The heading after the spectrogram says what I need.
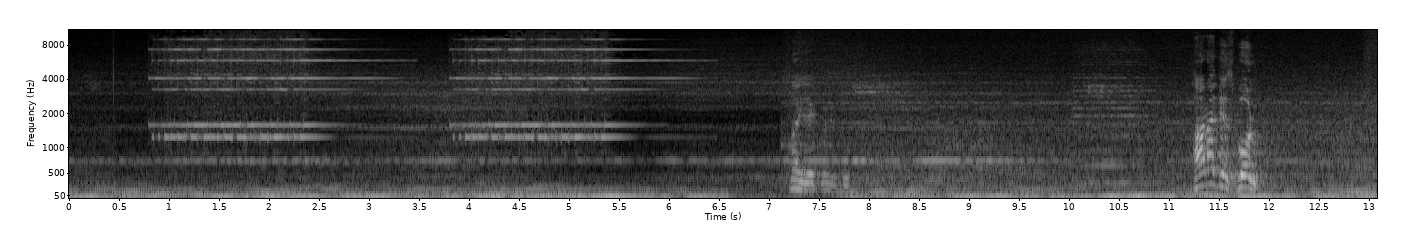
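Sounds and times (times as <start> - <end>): phone ringtone: 0.8 - 6.8.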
